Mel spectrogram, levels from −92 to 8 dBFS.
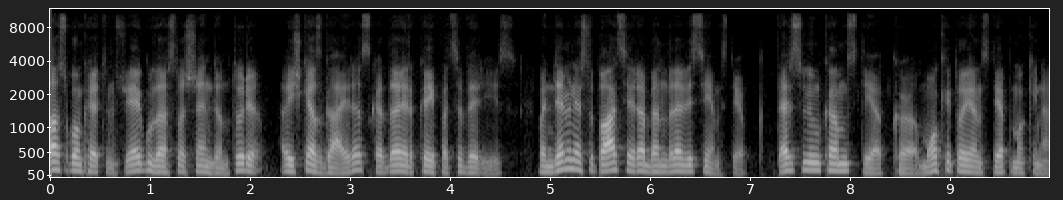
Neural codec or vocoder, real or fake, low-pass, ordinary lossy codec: codec, 24 kHz, 0.9 kbps, WavTokenizer, small release; fake; 10.8 kHz; Opus, 32 kbps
